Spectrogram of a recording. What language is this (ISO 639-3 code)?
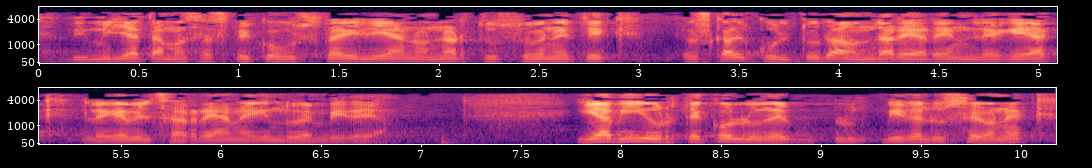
eus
